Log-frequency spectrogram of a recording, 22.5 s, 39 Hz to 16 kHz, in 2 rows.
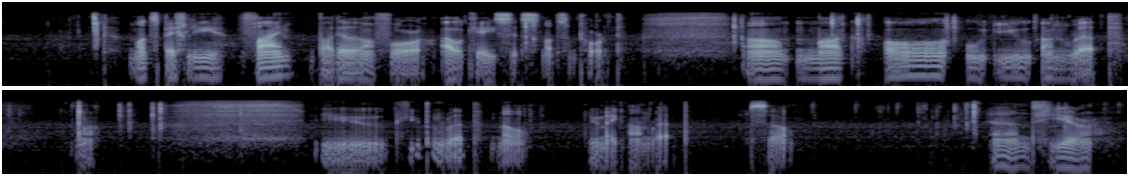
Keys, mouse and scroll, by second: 5.2 Tab, 5.9-8.2 drag, 7.3 Tab, 8.2 a, 8.5 a, 9.4 u, 11.3 u, 12.4 a, 12.7 a, 13.6 u, 16.4 u, 19.4-20.8 middle drag, 20.8 a, 21.7 Tab.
